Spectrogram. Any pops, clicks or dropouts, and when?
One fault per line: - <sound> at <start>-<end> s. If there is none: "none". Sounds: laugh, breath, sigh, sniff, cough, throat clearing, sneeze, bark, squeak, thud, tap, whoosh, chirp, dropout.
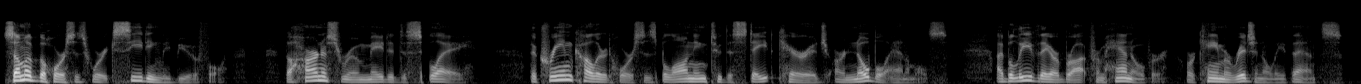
none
